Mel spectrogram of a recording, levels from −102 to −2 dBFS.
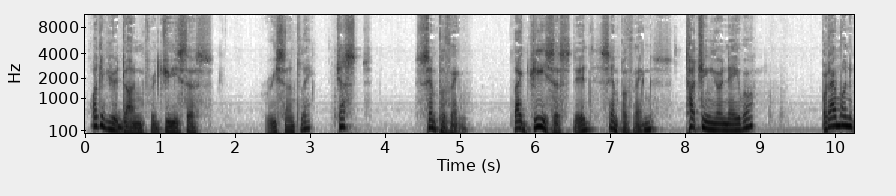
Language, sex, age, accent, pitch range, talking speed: English, male, 60-79, American, 100-125 Hz, 130 wpm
